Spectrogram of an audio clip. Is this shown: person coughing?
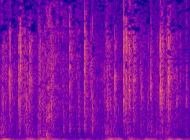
no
